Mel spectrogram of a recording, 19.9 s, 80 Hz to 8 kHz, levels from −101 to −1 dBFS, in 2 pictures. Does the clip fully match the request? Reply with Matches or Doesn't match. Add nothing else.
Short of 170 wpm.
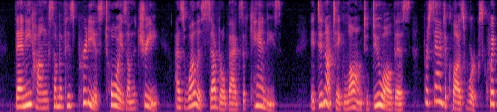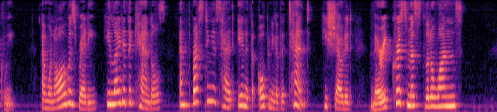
Doesn't match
